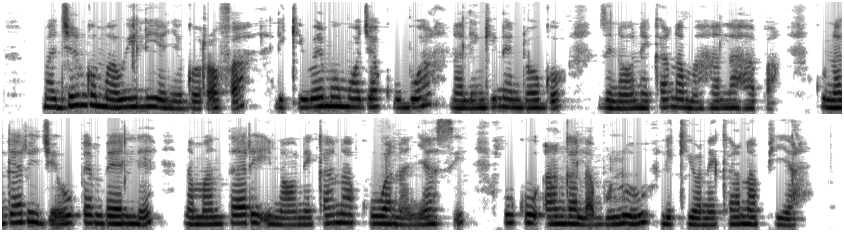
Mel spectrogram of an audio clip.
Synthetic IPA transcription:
maʄɛŋɡɔmawilijɛɲɛɠɔɾɔ̰fa | likiwɛmɔmɔʄakuɓwanaliŋɡinɛndɔɠɔzinaɔnɛkanamaɦalaɦapa | kunaɠaɾiʄɛ̰upɛmbɛlɛ | namanθaɾiʔinaɔnɛkanakuwanaɲasihukuʔaŋɡala̰ɓuluːlikiɔnɛkanapʰia

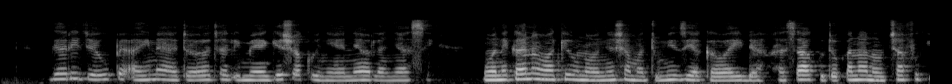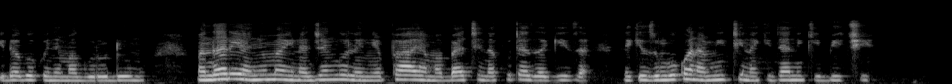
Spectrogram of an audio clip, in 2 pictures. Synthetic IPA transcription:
ɠaɾiʄɛupɛ̰ʔainajatɔɔtalimɛːɠɛʃwakwɛɲɛːnɛɔlaɲasi | uɔnɛkanɔwakɛunaɔɲɛʃamatumizijakawaiɗahasakutɔkananaut͡ʃafukiɗɔɠɔkwɛɲɛmaɠuɾuɗumu | manðaɾijaɲumainaʄɛŋɡɔlɛɲɛpaːjamaɓatinakutazaɠiza | likizuŋɡukwanamitinakiʄanikiɓit͡ʃi

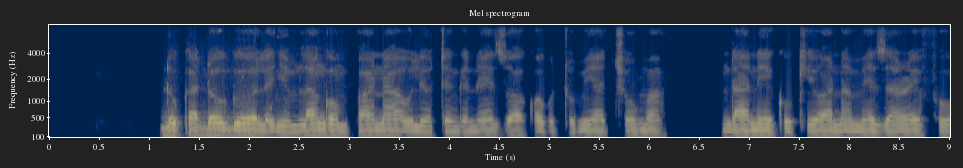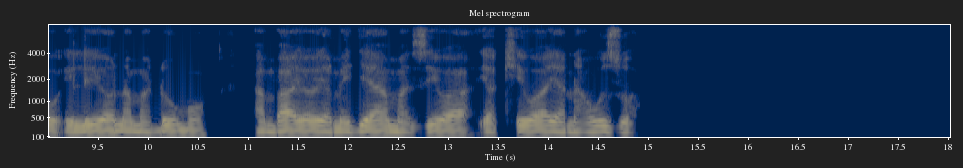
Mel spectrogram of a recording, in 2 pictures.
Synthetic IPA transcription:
ɗukaɗɔɠɔlɛɲɛm̩laŋɡɔm̩panauliɔtɛŋɡɛnɛzwakwakutumiat͡ʃuma | ndanikukʰiwanamɛzaɾɛfuilijɔnamaɗumu | ambajɔjamɛʄaːmaziwajakʰiwajanauzwa

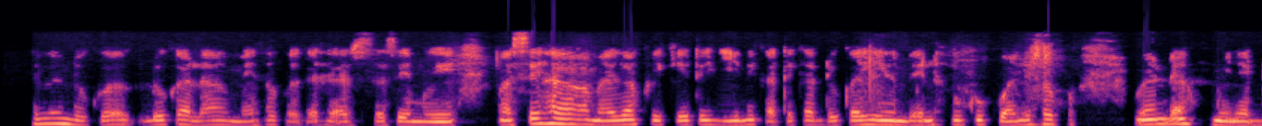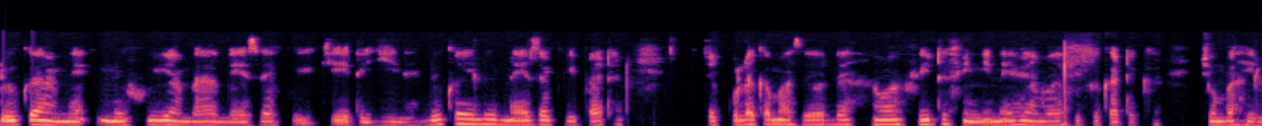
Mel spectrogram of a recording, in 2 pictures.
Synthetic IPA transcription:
hilindɔkuaɗukaːlaɔimɛɛzakuɛ̰kaasḁsasɛhɛmuhimasɛɦaɔwamɛɛzakuikɛtiʄinikatikaɗukahilimbɛlɛhukukuɔniʃ̬akwɛndamwɛɲɛɗukamɛnihujiambajɔamɛɛzakuḭkɛ̰tiʄiniɗukahililina̰wɛ̰zakuipata | t͡ʃakulakamasɔɗahawavitufiŋɡḭnɛvjɔambajɔvikɔkatika | t͡ʃumbaɦili

